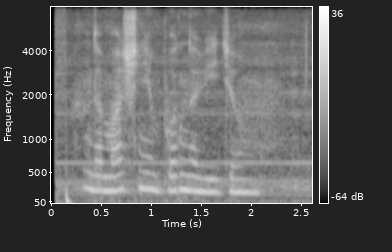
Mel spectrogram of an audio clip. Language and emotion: Russian, neutral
